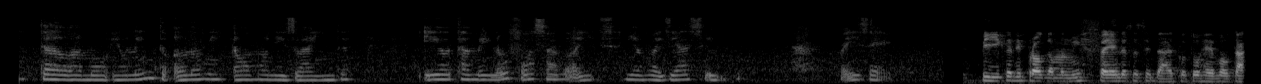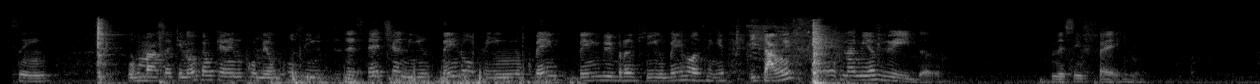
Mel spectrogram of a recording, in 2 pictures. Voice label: forcando a voz

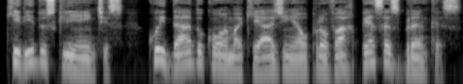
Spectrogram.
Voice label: aviso maquiagem

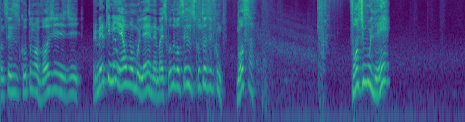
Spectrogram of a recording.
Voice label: coreano nossa voz de mulher

